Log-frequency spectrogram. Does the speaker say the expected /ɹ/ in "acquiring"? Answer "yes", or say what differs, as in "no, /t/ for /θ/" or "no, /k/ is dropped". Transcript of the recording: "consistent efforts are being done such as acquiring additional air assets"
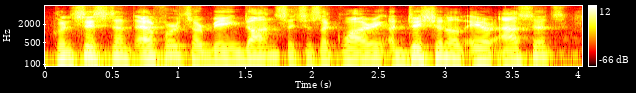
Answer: yes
